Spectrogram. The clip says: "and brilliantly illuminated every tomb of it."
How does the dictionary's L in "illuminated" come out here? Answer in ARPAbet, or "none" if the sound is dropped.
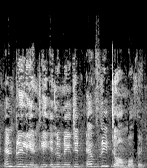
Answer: N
